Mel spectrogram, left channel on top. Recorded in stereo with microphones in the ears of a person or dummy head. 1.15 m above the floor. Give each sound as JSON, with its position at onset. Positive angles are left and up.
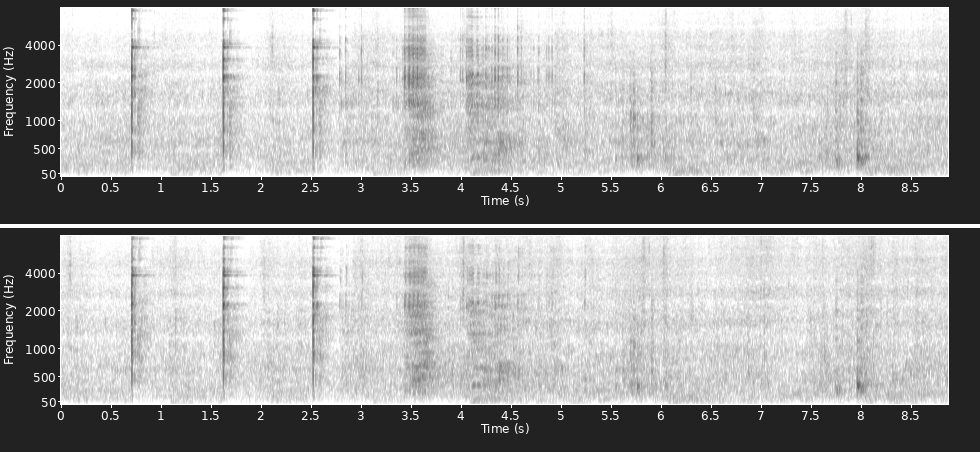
{"t": 0.7, "sound": "hammering", "side_deg": 15, "distance_m": 2.0}
{"t": 2.8, "sound": "a squeak", "side_deg": 60, "distance_m": 4.0}
{"t": 5.5, "sound": "a drawer", "side_deg": 0, "distance_m": 0.6}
